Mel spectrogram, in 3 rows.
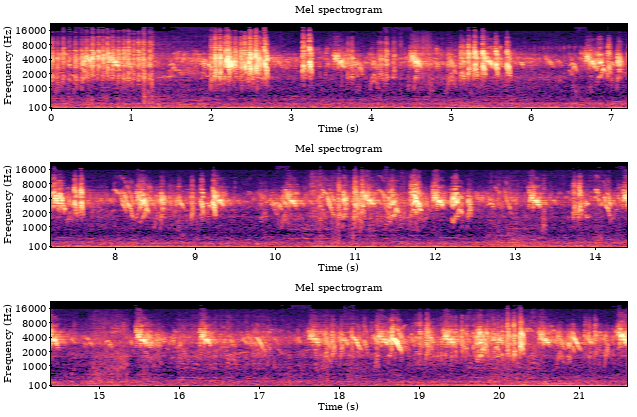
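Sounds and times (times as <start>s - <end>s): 
house sparrow chirps in a busy chatter: 0.0s - 21.5s.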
